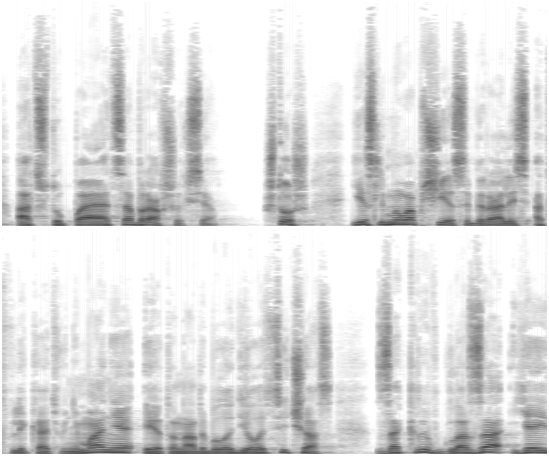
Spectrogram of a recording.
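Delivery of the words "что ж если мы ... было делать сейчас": usual speaking voice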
